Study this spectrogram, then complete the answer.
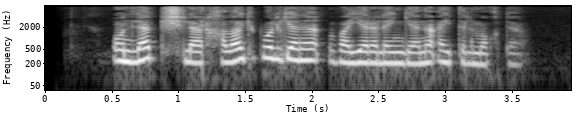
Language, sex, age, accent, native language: Uzbek, female, 19-29, Toshkent viloyati, Uzbek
